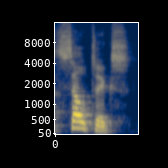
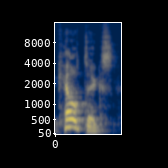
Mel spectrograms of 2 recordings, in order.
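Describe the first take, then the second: First: The word begins with a soft S sound. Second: The word begins with a hard K sound. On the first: The speaker calls it wrong. "like circle" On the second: The speaker calls it right. "like cake"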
